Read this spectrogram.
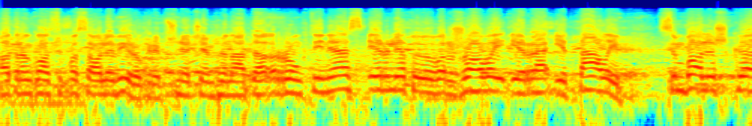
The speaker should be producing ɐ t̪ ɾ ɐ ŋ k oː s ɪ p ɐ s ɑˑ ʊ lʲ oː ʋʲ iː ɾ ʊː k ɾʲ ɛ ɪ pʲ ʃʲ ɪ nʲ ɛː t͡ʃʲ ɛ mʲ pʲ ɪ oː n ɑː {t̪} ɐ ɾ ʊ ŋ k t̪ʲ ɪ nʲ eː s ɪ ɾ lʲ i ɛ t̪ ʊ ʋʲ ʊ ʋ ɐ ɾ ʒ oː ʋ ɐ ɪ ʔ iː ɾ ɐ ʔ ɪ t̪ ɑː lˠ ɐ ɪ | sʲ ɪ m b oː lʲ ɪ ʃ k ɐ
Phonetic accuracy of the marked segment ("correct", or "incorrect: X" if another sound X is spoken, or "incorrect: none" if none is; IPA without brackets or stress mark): correct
